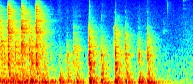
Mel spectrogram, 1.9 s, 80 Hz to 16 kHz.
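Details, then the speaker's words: 2011 Polaris RZR 800, drive shafts rocked by hand: loose, irregular clunks in quick bursts; worn drive shaft joints with excessive play, rear not as bad, front all over the place. "This one's not as bad as the front, but it's definitely not great."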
